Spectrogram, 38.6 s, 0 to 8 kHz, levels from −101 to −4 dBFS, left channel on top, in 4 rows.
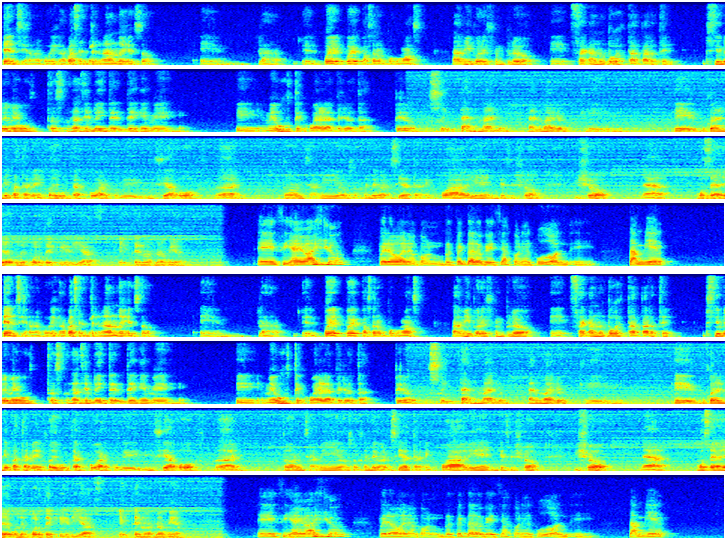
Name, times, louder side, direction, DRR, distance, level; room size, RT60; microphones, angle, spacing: voice 1, 0.0-2.0 2.6-3.7 4.0-5.5 6.0-9.0 9.4-12.1 12.8-14.6 14.9-18.0 18.6-22.5 23.0-27.4 27.8-28.2 28.5-31.4, right 2 dB, 45° right, 0.8 m, -24 dB
sound 1, 15.0-31.9, right 1 dB, ahead, 0.8 m, -38 dB
voice 2, 32.3-33.5 33.9-36.8 37.3-37.7, left 4 dB, 35° left, 0.4 m, -23 dB
5.7 x 2.3 x 2.9 m
head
